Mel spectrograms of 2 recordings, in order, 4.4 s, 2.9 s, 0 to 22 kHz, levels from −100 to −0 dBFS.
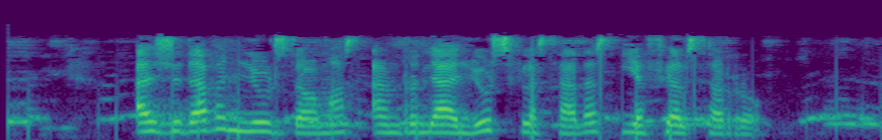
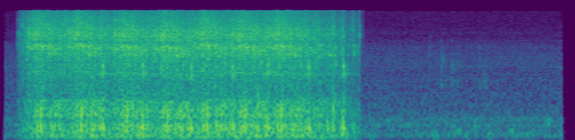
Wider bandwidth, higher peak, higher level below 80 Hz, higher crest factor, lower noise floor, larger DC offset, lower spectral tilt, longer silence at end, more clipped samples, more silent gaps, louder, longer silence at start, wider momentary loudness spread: second, 8.4 kHz vs 16.5 kHz; second, -10 dBFS vs 0 dBFS; second, -64 dBFS vs -46 dBFS; about the same, 20 dB vs 20 dB; about the same, -50 dBFS vs -49 dBFS; neither; about the same, -2 dB/octave vs -1.5 dB/octave; second, 0 s vs 1.1 s; neither; neither; second, -29 LUFS vs -15 LUFS; about the same, 0.05 s vs 0.1 s; first, 16 LU vs 9 LU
